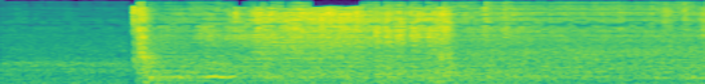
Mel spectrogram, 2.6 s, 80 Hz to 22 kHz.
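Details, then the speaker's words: Ford Galaxie V8, first start after long sitting with cleaned ignition points and remote starter button: short crank, catches and settles into steady even rumble; normal start. "still going though so that's about how long it takes to get an engine running in the real world and it really doesn't sound too bad now"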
